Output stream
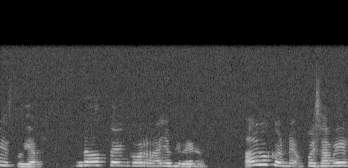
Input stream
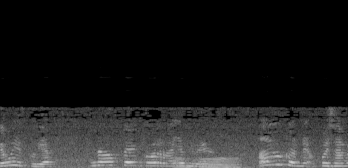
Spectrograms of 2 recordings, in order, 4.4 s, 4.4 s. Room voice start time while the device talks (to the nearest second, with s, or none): 2 s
